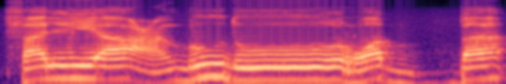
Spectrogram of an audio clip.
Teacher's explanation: آگے دیکھیں، با کے اوپر شد ہے، مضبوطی کے ساتھ پڑھیں گے. را کے اوپر زبر ہے، را کو موٹا پڑھا جائے گا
